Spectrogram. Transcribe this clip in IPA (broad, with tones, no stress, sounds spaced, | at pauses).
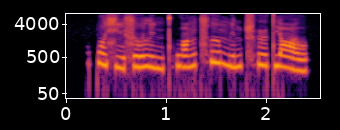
p ɤ˥˨ ɕ i˨˩ s ɹ̩˨˦ l i˨˩ ŋ t̪ʰ w ɑ˨˦ ŋ t͡sʰ ɹ̩˦ m i˨˦ n ʈ͡ʂʰ ɻ̩˦ t̪ j ɑ˥˨ ʊ̯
